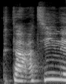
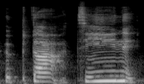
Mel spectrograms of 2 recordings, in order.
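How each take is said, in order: First: Said in the usual way. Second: بتعطيني stretched out, "bta... tiii-ne"; slow, long-vowelled بتعطيني for learners; slow demonstration. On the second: Shown as a demonstration. Teacher breaking down the request for learners, بتعطيني said slowly. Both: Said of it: "Let's say slowly".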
